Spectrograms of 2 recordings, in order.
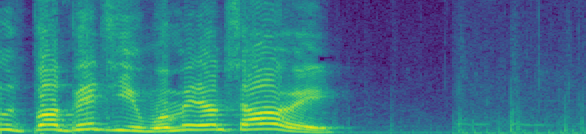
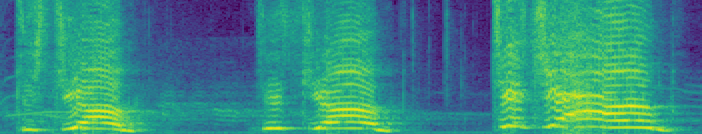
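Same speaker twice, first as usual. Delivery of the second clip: urging, rising to a high shout; urgent shout; 6 semitones higher, much slower than usual. Real, not acted. Urging jump, repeated louder.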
